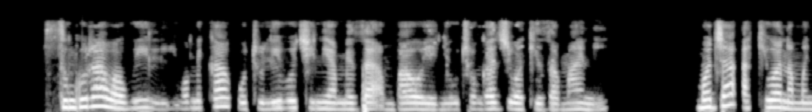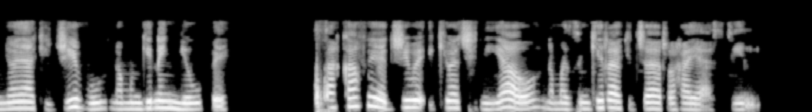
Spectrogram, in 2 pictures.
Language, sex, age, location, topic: Swahili, female, 18-24, Nairobi, agriculture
